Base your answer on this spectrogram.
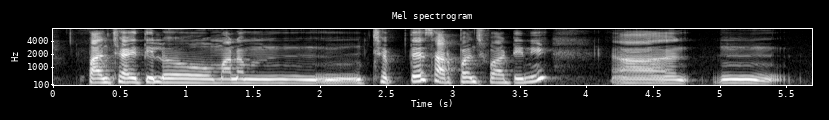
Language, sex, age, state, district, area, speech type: Telugu, female, 45-60, Telangana, Jangaon, rural, spontaneous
